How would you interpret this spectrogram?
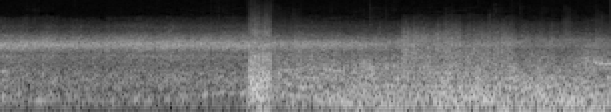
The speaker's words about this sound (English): Entreat your God to stop the mighty thundering and hail, and I will let you go even into the wilderness to worship and sacrifice unto your God.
